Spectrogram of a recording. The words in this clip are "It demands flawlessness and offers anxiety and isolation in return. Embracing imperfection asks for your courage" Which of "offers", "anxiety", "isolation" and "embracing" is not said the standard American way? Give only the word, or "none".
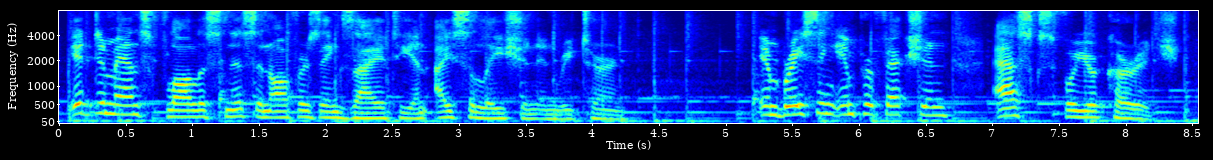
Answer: none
